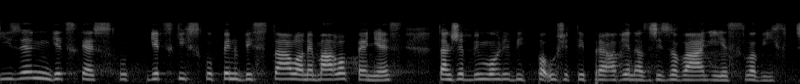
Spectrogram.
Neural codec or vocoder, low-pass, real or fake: codec, 16 kHz, 0.8 kbps, ZipCodec; 7.2 kHz; fake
